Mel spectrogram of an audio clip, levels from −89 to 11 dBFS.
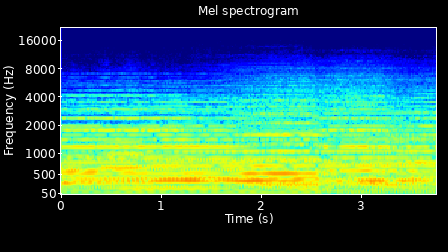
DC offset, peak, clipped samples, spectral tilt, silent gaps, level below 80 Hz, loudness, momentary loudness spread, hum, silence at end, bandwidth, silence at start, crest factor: under 0.1%; -4 dBFS; under 0.1%; -6.5 dB/octave; none; -38 dBFS; -17 LUFS; 4 LU; none; 0 s; 8.8 kHz; 0 s; 12 dB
